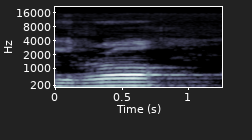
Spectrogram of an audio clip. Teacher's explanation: র জীবের আগার উল্টো পিঠ এবং তার বরাবর উপরে তালুর সাথে লাগিয়ে উচ্চারিত হয় র।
